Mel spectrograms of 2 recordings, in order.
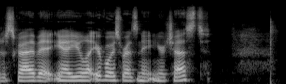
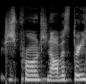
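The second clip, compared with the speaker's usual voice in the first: normal talking voice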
